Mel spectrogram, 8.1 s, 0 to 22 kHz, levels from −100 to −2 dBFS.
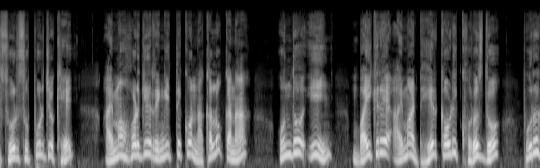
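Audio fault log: No faults heard.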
